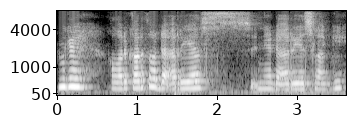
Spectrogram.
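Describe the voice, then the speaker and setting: A woman's voice: fairly high pitch, fairly quick, darkish tone, a little hiss or hum. A woman giving a casual tarot reading, chatty, restating each point several times and laughing often. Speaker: tarot reader.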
